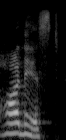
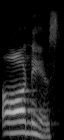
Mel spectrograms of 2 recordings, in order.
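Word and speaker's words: honest: এখানে যদি কনসোনেন্টের উচ্চারণ হতো তাহলে এটা হতো হনেস্ট, কিন্তু এখানে ভাওয়েল দিয়ে উচ্চারণ হবে তার মানে এটা হচ্ছে অনেস্ট।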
